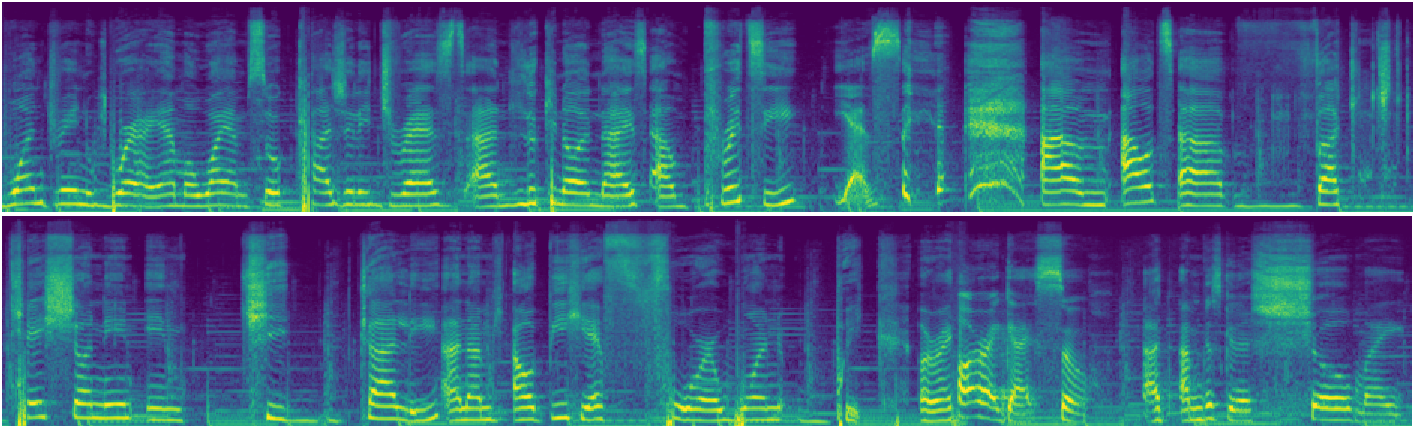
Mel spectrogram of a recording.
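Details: Adult woman with a chronic stutter that involves involuntary eye and mouth movements; she controls it by gesticulating; her father also stuttered; stuttering.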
